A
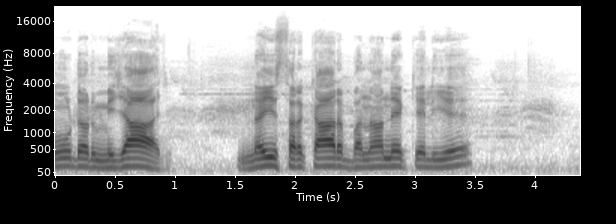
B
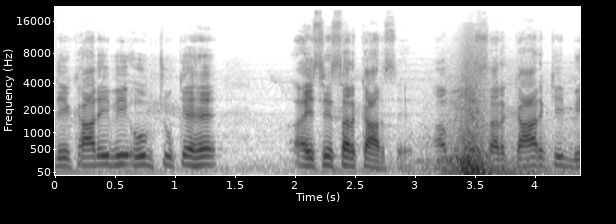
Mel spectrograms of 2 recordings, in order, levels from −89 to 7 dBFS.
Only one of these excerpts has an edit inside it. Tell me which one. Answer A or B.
B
